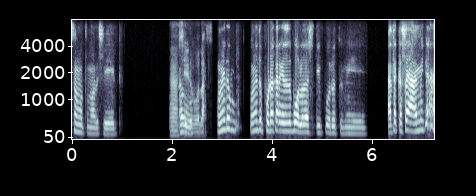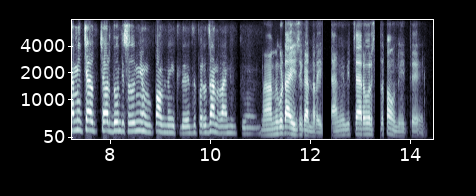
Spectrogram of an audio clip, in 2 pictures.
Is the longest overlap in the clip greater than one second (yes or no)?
no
